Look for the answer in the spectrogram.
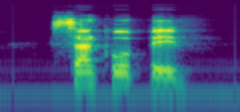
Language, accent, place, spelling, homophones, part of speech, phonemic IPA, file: French, France, Lyon, syncoper, syncopai / syncopé / syncopée / syncopées / syncopés / syncopez, verb, /sɛ̃.kɔ.pe/, LL-Q150 (fra)-syncoper.wav
- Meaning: to syncopate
